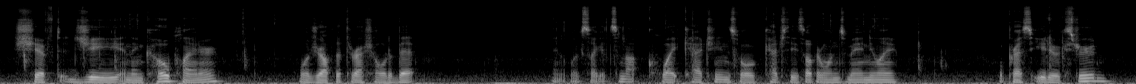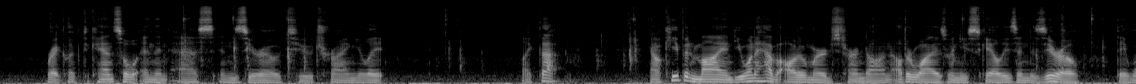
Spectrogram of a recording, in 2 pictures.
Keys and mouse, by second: 0.7 shift+g, 2.7-6.5 shift+drag, 8.1 shift+click, 8.5 shift+click, 10.4 e, 13.1 s, 15.7 Tab, 16.1-16.9 middle drag, 17.9 ctrl+z, 20.9 ctrl+z, 22.2 s.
